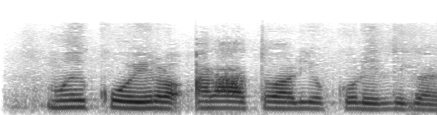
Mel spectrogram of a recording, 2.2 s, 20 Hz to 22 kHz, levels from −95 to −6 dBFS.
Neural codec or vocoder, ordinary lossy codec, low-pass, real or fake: codec, 16 kHz in and 24 kHz out, 0.9 kbps, LongCat-Audio-Codec, fine tuned four codebook decoder; AAC, 32 kbps; 10.8 kHz; fake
